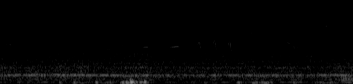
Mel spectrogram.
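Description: Young honey bees hum at a hive outdoors, a faint steady drone with a brief louder swell near the middle as one passes close.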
